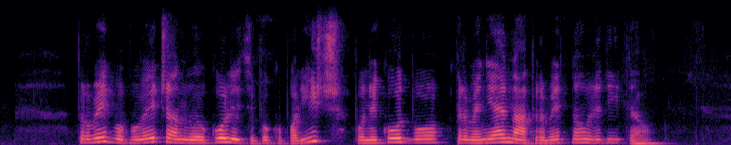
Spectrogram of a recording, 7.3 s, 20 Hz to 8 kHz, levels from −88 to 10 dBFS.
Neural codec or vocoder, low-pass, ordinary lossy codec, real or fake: none; 7.2 kHz; Opus, 24 kbps; real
